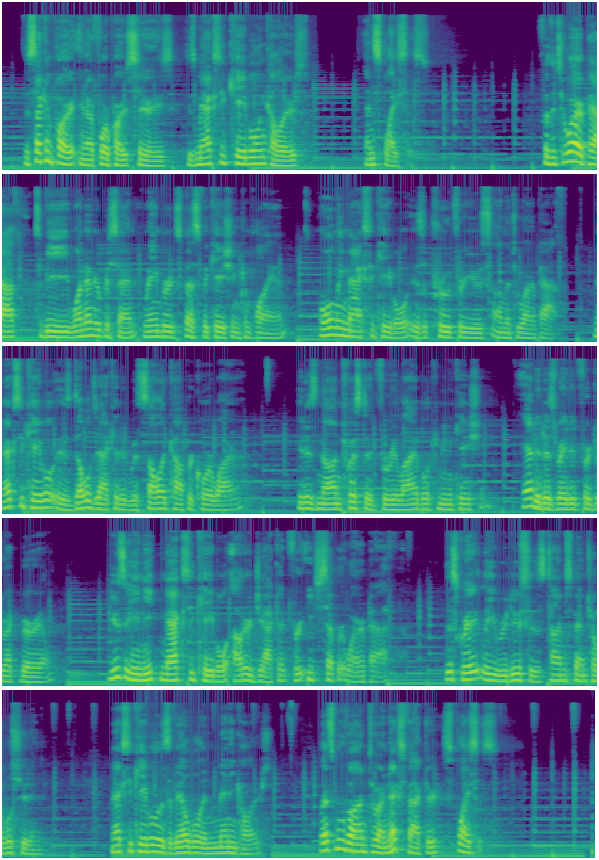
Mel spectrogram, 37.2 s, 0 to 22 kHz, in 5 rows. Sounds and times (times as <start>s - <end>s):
Music: 0.0s - 37.1s
Speech: 0.3s - 3.9s, 4.6s - 5.4s, 6.8s - 18.0s, 18.6s - 23.1s, 23.7s - 27.2s, 27.9s - 30.4s, 31.2s - 33.2s, 33.8s - 36.0s.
